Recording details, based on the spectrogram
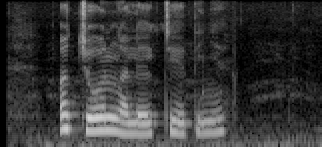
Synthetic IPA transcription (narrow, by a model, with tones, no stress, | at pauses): ḁ˦d͡ʒ̥o˦nŋa˨lɛ˨˦k̚t͡ʃʼe˦˨t̪ʼi˦ɲɛ˦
